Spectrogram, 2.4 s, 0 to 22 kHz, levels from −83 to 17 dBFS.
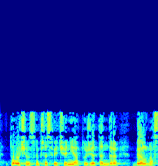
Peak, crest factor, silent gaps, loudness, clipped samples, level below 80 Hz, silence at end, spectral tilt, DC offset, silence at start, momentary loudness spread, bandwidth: -2 dBFS; 14 dB; none; -17 LUFS; under 0.1%; -58 dBFS; 0 s; -3 dB/octave; under 0.1%; 0.15 s; 4 LU; 7.6 kHz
